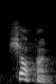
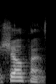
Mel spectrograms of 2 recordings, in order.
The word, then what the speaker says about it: Chopin: about pronouncing shaan uh there is a Polish pronunciation but shaan lived in France from the age of 20 and chose to adopt French pronunciation of his name and that's the pronunciation that you'll find is the recommended pronunciation online and it doesn't differ enormously from the way I say his name shopan fras shopan so there we go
